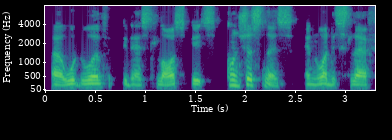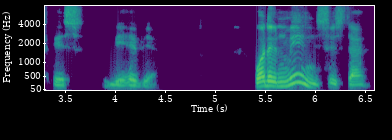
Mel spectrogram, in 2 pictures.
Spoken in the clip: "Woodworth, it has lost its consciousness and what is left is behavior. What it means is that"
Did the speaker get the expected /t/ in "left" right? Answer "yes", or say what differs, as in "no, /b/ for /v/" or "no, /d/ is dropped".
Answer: no, /t/ is dropped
